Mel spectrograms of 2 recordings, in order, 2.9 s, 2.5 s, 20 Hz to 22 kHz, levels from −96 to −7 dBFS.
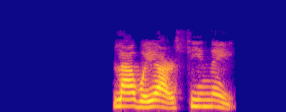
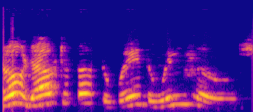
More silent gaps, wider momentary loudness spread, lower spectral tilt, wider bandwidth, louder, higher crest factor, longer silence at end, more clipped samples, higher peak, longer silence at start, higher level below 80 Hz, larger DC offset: neither; about the same, 11 LU vs 13 LU; first, -8.5 dB/octave vs -4 dB/octave; second, 5.2 kHz vs 5.8 kHz; first, -15 LUFS vs -21 LUFS; about the same, 16 dB vs 20 dB; first, 0.55 s vs 0 s; neither; about the same, 0 dBFS vs 0 dBFS; first, 1.15 s vs 0 s; first, -66 dBFS vs -76 dBFS; neither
